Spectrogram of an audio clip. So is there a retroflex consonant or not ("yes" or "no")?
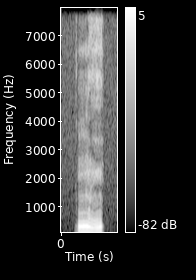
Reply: no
